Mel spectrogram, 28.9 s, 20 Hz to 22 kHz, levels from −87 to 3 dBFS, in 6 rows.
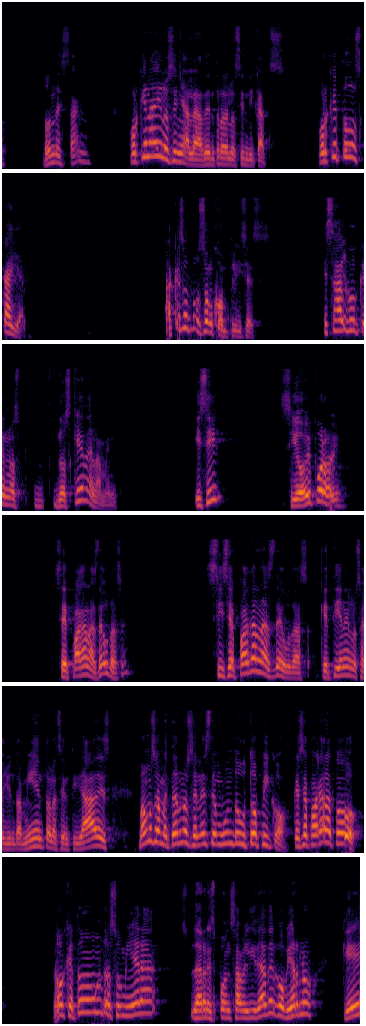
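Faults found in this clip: Repeated packet loss (robotic sound), 7.03–8.46 s: 11 short gaps, longest 22 ms. Jitter buffer concealment continues the last sound across each hole, giving a choppy texture.

Repeated packet loss (robotic sound), 14.00–15.17 s, between "si hoy por" and "se pagan las deudas": 7 gaps, longest 58 ms, about 14% of the stretch patched.

Repeated packet loss (robotic sound), 23.47–25.60 s, after "mundo utópico que se": 14 gaps, longest 137 ms, about 20% concealed. This is the worst burst, with audibly missing pieces.

The call codec's top end stops near 12 kHz, which fits an Opus path at around 40 kbps.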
